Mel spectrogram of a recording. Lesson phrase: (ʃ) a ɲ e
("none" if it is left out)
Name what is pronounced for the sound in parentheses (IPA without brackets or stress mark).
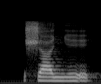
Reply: ʃ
